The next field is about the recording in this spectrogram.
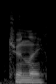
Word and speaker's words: Chunli: I think it's Chunil. I mean, it's spelled Chunil. – Interesting. – Zhao, 66. So he killed... Wait, let me just make sure I'm right. – It is Chunli. Chunli. – Chunli? – Yeah. – Spell it. C-H-U-N...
